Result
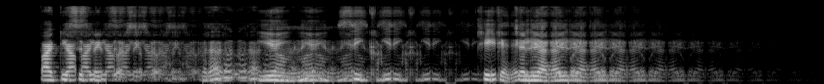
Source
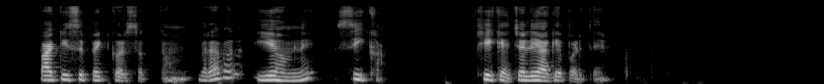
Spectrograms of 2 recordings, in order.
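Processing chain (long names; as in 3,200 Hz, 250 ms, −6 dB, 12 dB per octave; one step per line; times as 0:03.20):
feedback delay that plays each chunk backwards 196 ms, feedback 61%, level −4.5 dB
0:01.06–0:02.03: high-pass filter 400 Hz 12 dB per octave
level +1 dB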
